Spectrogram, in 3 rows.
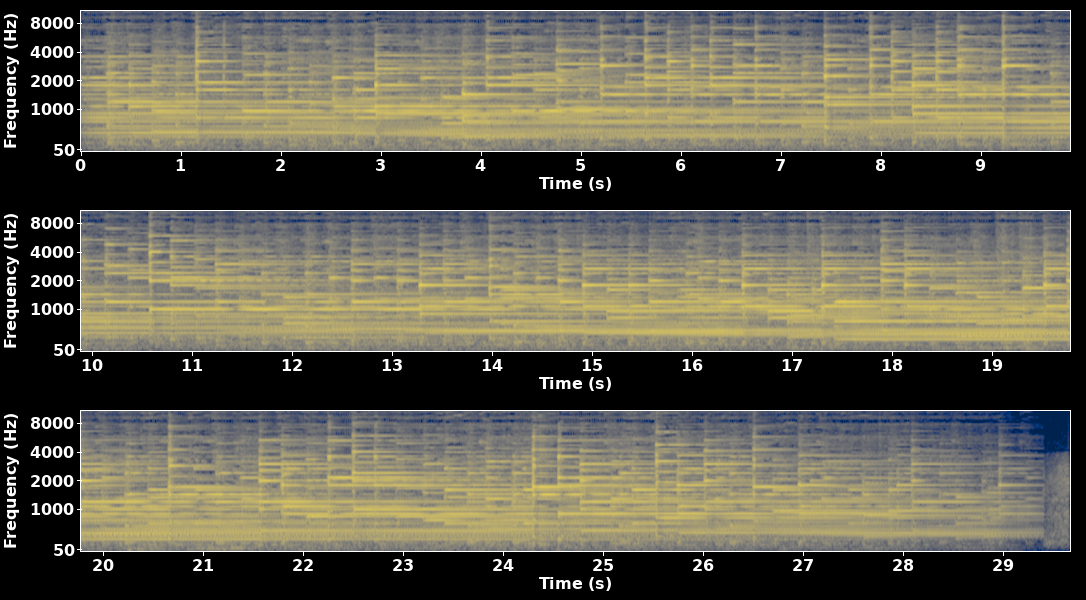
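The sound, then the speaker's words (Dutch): Carillon bells of the Park abbey complex, whose carillon dates from around 1730, play a continuous melody. Many struck bell tones ring and overlap with sustained, shimmering resonance at an even, fairly loud level for about half a minute, with no talking. “Heel toepasselijk beginnen we dan ook met een stukje van de bijaard te laten horen.”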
